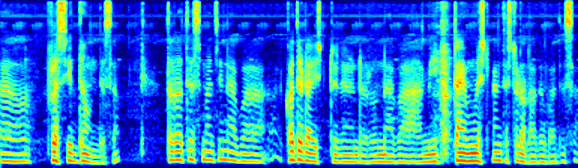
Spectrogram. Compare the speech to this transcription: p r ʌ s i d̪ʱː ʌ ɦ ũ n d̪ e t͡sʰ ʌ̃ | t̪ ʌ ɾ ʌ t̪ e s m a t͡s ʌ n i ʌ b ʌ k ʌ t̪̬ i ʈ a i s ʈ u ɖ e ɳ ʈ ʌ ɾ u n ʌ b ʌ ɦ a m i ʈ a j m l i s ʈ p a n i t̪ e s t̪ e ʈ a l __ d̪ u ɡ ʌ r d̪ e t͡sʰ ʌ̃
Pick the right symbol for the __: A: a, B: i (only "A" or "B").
A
